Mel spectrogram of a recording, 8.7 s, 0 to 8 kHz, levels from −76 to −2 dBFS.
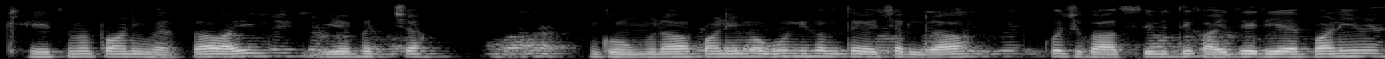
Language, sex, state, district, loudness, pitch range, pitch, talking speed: Hindi, male, Uttar Pradesh, Muzaffarnagar, -24 LUFS, 130-140 Hz, 135 Hz, 180 wpm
